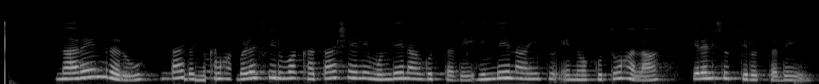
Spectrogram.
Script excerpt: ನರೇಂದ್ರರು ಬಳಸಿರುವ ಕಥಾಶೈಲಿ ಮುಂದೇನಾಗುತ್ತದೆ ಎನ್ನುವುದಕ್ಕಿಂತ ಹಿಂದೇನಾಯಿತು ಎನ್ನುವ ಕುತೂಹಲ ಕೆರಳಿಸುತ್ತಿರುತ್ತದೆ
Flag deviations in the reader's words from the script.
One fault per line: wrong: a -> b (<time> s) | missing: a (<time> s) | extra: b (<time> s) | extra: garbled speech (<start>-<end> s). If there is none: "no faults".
extra: garbled speech (1.6-2.3 s)
missing: ಎನ್ನುವುದಕ್ಕಿಂತ (4.7 s)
